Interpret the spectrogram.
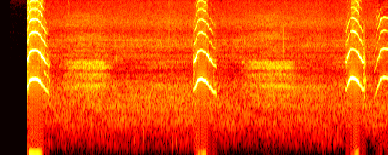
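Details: Black oystercatchers on rocks at low tide, Cesar Chavez Park, Berkeley, give loud, piercing identifying whistles that rise then drop, repeated every two to three seconds, with a steady hiss of surf behind.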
